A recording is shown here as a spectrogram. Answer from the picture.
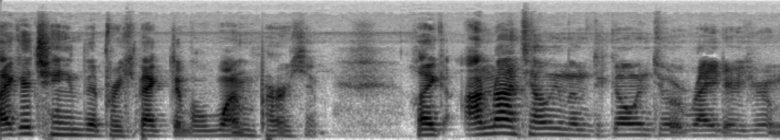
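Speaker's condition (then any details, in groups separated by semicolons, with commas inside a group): Cerebral palsy; diagnosed age two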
